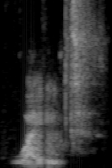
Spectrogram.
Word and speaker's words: Whyte: in Corporate America by David White. That's spelled Whyte.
